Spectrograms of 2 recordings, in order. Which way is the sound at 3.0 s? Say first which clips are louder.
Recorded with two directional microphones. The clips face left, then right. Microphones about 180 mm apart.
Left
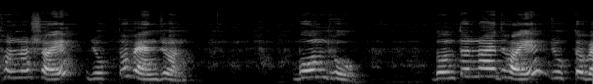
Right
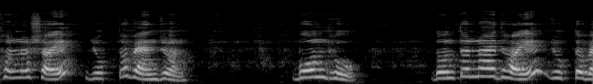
Right 4 dB; 35° right (ahead or behind).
